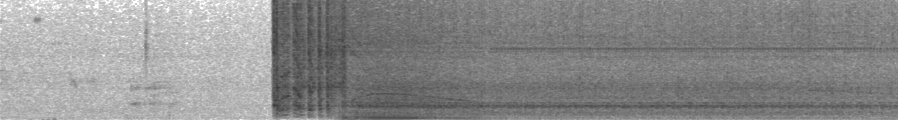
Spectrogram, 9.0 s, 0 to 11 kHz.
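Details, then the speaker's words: Car with suspected bad alternator (13.2 V output), battery topped up: short, brisk crank that catches within a second and settles into a steady, even idle; cranking completely normal. "Crank was completely normal."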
